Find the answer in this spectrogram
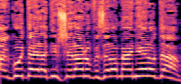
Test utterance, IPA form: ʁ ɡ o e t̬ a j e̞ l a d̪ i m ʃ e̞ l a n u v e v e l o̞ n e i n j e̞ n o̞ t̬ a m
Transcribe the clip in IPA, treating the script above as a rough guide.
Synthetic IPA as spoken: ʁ ɡ u e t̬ a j e̞ l a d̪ i m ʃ e̞ l a n u v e z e l o̞ m e a n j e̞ n o̞ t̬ a m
